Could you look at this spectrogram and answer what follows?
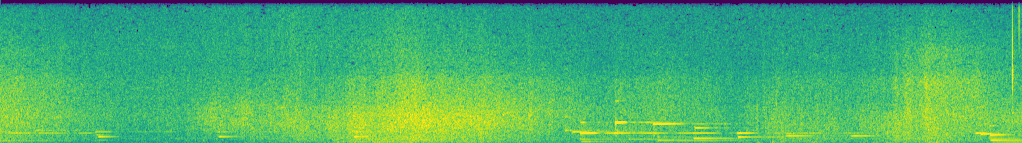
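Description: Ocean waves wash in a slow, broad surge, swelling and receding, with faint tonal chimes drifting over the gentle, distant roar.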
